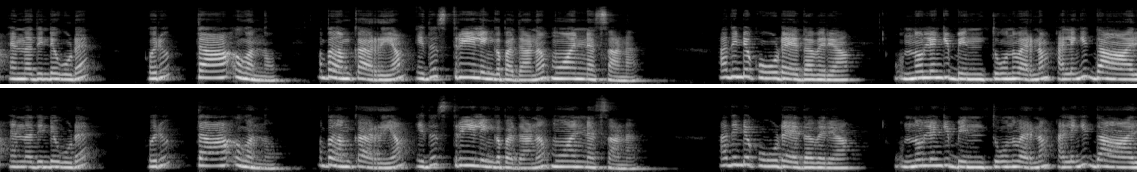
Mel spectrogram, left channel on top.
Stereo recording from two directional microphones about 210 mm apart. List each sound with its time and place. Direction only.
0.1 s a woman's voice: 45° left (ahead or behind)
1.5 s a sound: 45° left (ahead or behind)
3.2 s a woman's voice: 45° left (ahead or behind)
